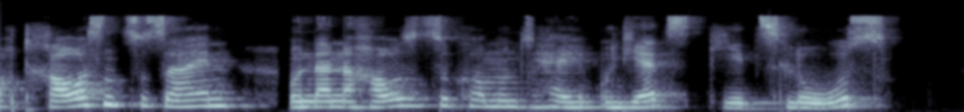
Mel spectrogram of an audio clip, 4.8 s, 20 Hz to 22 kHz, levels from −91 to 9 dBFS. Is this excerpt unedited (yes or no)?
no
